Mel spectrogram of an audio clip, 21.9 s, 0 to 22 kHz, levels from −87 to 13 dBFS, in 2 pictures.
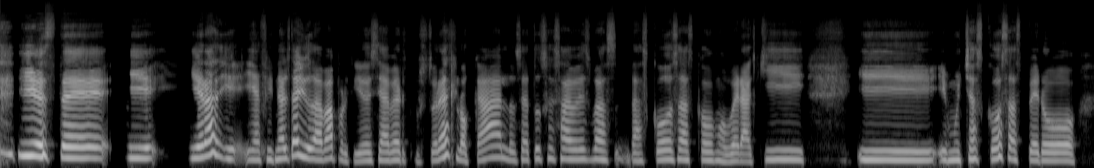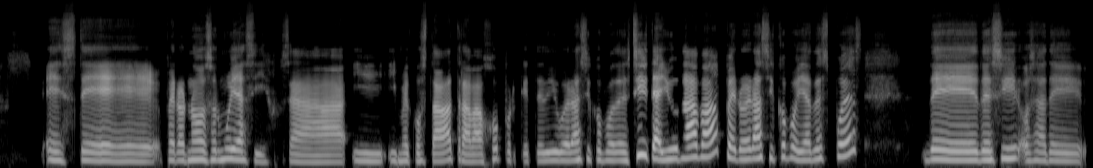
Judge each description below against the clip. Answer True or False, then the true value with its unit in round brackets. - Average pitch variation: True (3.6 semitones)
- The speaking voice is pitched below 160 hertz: False (210 Hz)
